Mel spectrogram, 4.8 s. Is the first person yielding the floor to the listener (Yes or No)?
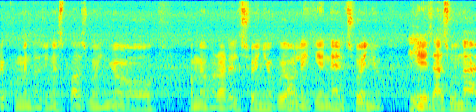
No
